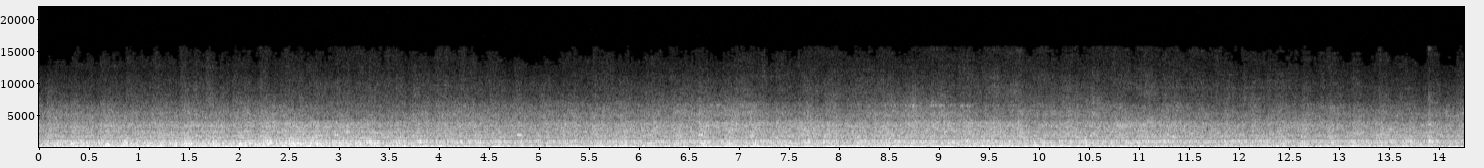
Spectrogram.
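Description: Norfolk Southern freight train rolling by, a steady sound of cars running on the rails with no horn.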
